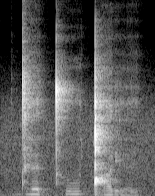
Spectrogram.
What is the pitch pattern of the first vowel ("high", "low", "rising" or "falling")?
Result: falling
